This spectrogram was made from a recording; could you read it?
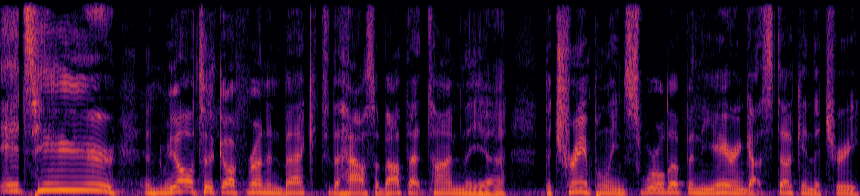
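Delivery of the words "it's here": very high scream, word "here" drawn out. Retelling the moment the storm wind picked up, re-enacting a scream. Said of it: "and I screamed".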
